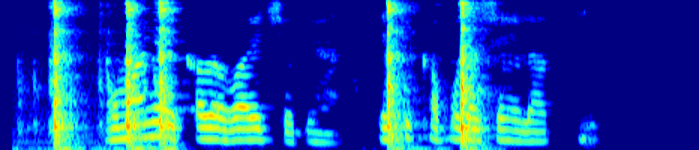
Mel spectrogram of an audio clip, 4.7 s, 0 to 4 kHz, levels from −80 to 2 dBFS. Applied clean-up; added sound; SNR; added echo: classical method Wiener filter.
